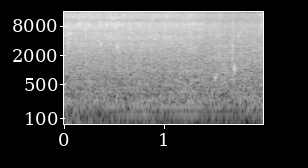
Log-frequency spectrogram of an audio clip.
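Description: A knife scrapes across the skin of a fish.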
